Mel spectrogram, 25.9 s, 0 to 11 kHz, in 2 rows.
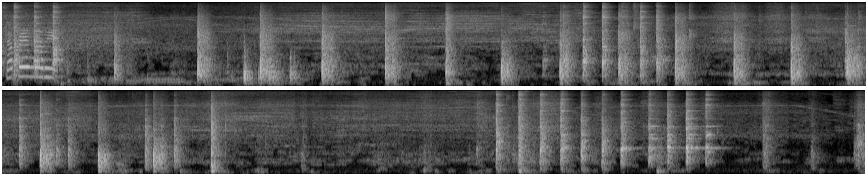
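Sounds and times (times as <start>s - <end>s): ringing hammer blows: 0.0s - 16.9s, 20.1s - 24.6s.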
